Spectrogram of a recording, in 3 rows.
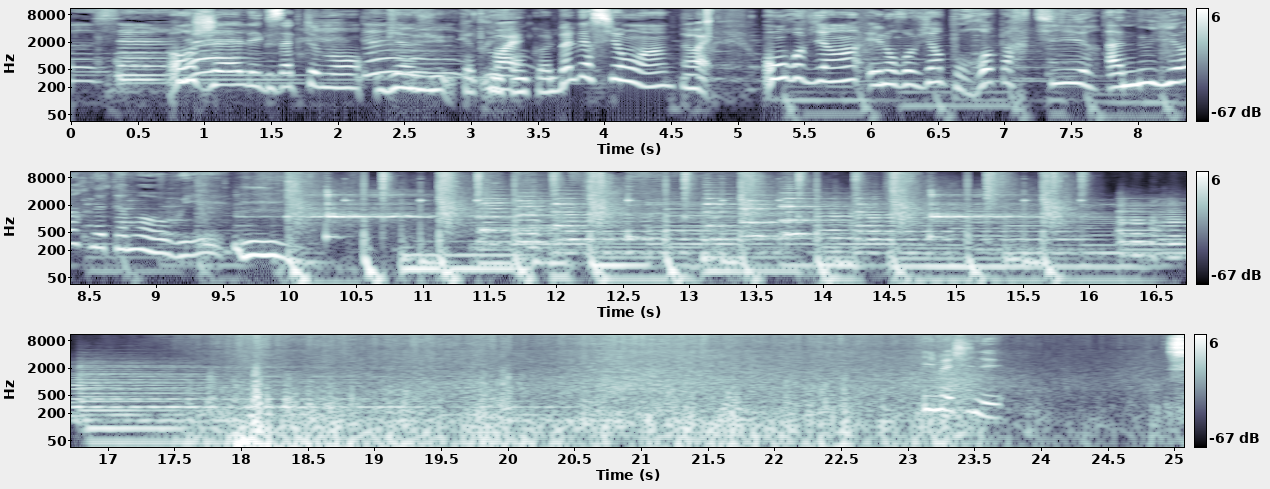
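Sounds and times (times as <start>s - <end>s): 
short musical passage: 0.0s - 20.6s
speech: 0.7s - 10.3s, 23.3s - 23.8s
strong wind buffeting the microphone: 17.5s - 25.0s
heavy sea waves surging and crashing: 17.6s - 25.0s.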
